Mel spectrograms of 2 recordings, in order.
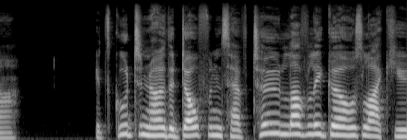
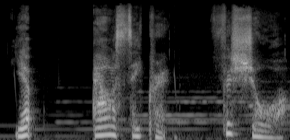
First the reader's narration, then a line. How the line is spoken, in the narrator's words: whispered Summer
